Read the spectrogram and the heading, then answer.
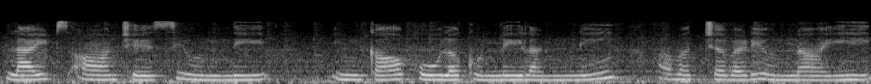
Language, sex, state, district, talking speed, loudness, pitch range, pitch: Telugu, female, Andhra Pradesh, Sri Satya Sai, 60 wpm, -18 LUFS, 205-220 Hz, 210 Hz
